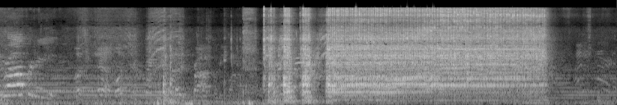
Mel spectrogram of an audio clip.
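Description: A power tool working on the wooden fence: a few short bursts, then a loud steady run of about three seconds that cuts off suddenly near the end.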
